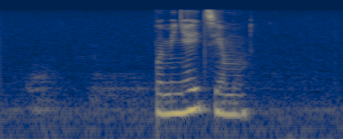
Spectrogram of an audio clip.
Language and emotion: Russian, neutral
